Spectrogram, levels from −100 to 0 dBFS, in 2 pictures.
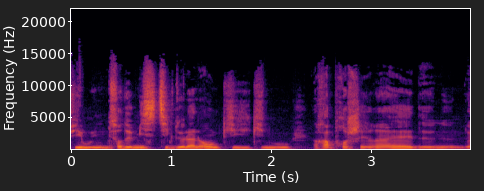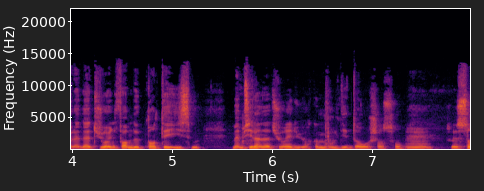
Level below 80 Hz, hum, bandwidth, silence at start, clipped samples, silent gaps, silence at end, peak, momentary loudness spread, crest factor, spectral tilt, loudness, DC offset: -74 dBFS; none; 14.5 kHz; 0 s; under 0.1%; none; 0 s; -14 dBFS; 9 LU; 20 dB; -3.5 dB/octave; -34 LUFS; under 0.1%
